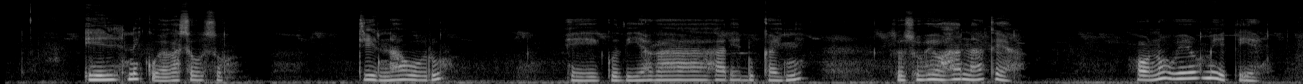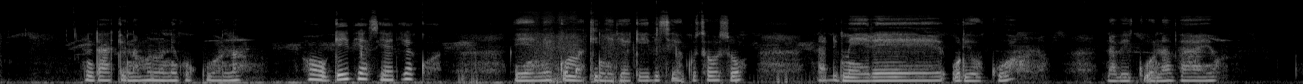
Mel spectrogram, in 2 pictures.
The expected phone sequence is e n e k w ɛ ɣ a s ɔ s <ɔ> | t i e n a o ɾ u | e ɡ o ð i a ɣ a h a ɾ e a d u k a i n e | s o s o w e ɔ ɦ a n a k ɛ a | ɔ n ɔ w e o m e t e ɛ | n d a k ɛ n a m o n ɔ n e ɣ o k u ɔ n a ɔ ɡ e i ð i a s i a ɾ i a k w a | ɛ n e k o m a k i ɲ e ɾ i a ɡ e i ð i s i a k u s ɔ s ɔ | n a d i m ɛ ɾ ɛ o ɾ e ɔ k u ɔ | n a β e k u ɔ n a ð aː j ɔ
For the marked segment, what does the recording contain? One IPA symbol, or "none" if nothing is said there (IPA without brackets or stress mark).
o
